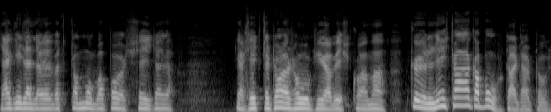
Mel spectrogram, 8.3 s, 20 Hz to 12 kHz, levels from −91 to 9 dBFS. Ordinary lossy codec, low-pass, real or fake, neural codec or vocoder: none; 10.8 kHz; real; none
